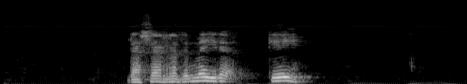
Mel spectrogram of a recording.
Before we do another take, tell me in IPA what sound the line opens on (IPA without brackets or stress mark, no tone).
d̪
